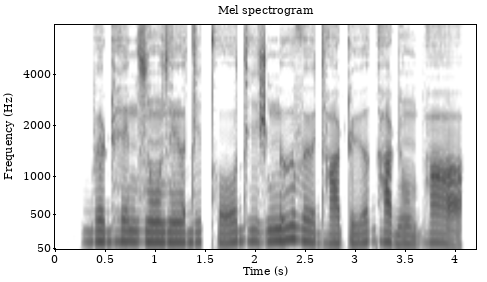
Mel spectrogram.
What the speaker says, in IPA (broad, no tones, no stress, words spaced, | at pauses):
bøɖɦen zõzẽə̯di t̪ʰodʱiʒ nɯðødʱɑ ʈyə̯ɡʱɑɖõ bʱɑ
